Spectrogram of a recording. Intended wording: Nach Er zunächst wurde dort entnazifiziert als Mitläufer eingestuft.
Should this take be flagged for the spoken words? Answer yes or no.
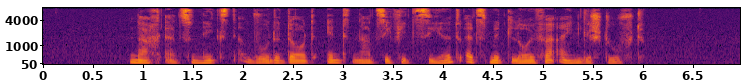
no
